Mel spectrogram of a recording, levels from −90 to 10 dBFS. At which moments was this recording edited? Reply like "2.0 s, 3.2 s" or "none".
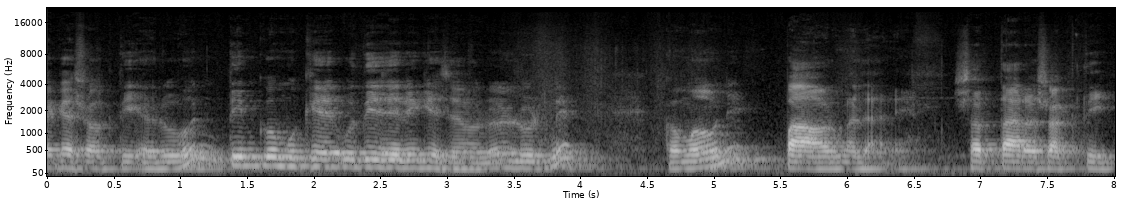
none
